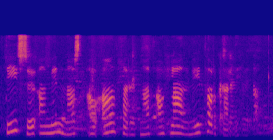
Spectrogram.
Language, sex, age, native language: Icelandic, female, 11, Icelandic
